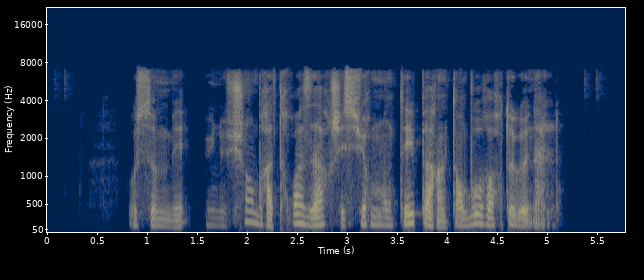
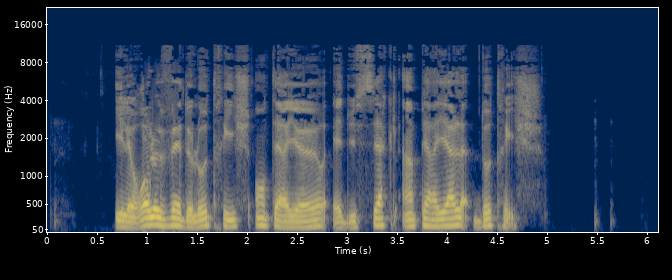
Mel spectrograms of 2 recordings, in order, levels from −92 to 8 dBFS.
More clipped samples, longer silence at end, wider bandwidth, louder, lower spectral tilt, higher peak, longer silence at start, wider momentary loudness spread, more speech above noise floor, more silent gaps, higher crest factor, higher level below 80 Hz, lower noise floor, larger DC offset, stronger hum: neither; second, 0.65 s vs 1.2 s; second, 7.8 kHz vs 11.5 kHz; second, -28 LUFS vs -14 LUFS; second, -3 dB/octave vs -6.5 dB/octave; second, -10 dBFS vs 0 dBFS; first, 0.85 s vs 0.7 s; about the same, 14 LU vs 12 LU; second, 41 dB vs 54 dB; neither; first, 22 dB vs 16 dB; second, -70 dBFS vs -44 dBFS; about the same, -70 dBFS vs -68 dBFS; neither; neither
